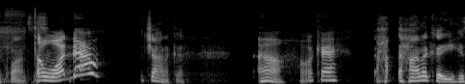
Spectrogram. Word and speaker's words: Chanukah: The Chanukah. Oh, okay. Hanukkah, you can spell it with a CH.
